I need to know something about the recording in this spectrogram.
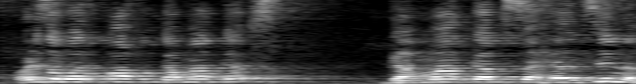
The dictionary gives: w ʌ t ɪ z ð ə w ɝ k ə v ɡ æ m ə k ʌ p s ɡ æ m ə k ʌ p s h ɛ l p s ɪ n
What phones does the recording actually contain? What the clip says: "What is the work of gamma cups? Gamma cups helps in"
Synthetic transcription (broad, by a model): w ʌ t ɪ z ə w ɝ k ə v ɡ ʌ m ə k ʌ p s ɡ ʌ m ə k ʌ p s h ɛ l s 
